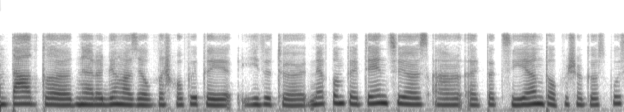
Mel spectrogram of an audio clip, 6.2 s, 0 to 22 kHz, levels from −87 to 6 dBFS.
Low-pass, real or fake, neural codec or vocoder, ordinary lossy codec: 7.2 kHz; fake; codec, 16 kHz, 0.5 kbps, FunCodec, trained on Chinese and English, 25 frames a second; MP3, 96 kbps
